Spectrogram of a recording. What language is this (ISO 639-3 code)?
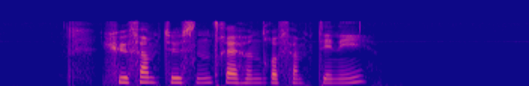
nor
